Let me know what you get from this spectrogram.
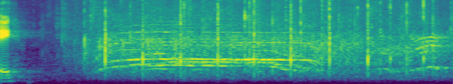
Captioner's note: audience applauding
